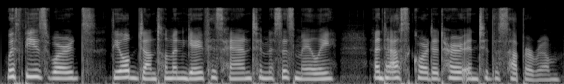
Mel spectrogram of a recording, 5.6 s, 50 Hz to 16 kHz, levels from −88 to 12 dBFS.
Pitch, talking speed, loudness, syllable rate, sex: 230 Hz, 200 wpm, -19 LUFS, 5.4 syllables/s, female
